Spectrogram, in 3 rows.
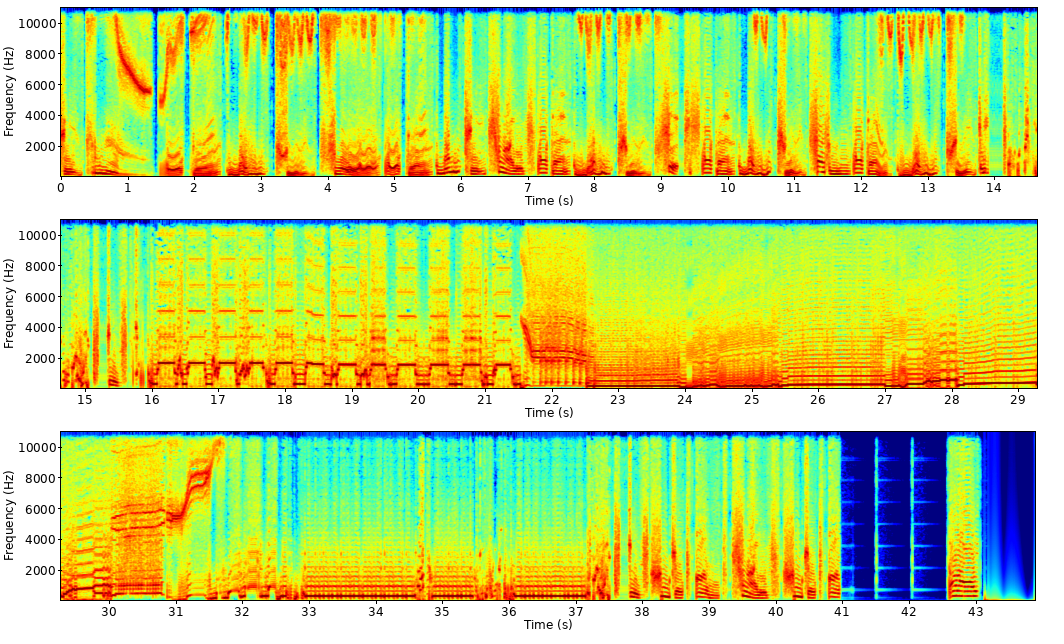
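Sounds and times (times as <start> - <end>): stuttering electronic glitch tones: 0.4 - 4.8, 12.2 - 37.8.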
